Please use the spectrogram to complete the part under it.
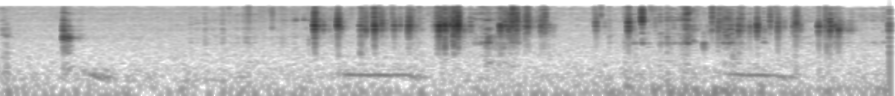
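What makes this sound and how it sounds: A utility knife blade shaves and scrapes thin curls off a hand-sized solid orange bar of soap, white inside, held in the palm. After a single sharp click near the start, a run of crisp, bright scraping and crackling bursts follows, with fine tearing and crinkling textures. It is quiet and close, with almost no low end and no ring.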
